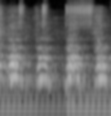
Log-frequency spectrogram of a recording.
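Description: A service dog barks four times in a quick, evenly spaced series, moderately loud and close, with a steady low hum underneath and no talk.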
